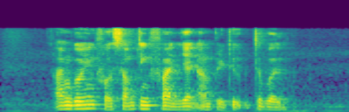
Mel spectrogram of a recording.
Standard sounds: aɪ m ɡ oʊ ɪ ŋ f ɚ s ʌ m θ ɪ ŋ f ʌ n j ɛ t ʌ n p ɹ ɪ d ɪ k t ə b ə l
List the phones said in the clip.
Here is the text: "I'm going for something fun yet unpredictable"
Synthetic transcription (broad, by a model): aɪ m ɡ oʊ ɪ ŋ f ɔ s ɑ m t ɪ ŋ f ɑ n j ɛ t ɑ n p ɹ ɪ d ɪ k t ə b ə l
